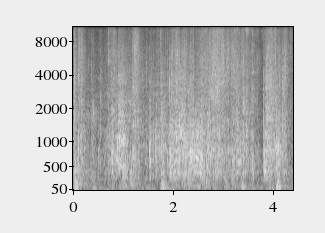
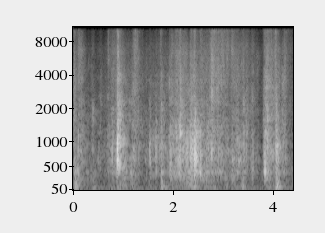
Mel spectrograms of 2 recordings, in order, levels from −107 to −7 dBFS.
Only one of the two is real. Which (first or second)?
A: first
